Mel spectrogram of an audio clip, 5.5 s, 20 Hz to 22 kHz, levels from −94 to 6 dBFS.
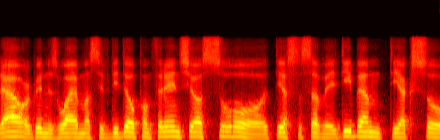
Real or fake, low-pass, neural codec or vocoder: fake; 7.2 kHz; codec, 16 kHz, 0.2 kbps, FocalCodec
